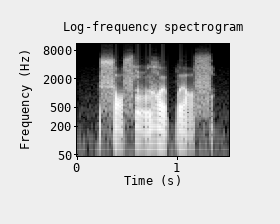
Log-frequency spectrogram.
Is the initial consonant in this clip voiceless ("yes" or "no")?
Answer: yes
